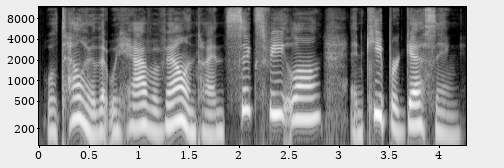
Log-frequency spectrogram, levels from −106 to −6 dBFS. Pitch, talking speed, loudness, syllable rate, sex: 220 Hz, 210 wpm, -18 LUFS, 5.0 syllables/s, female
